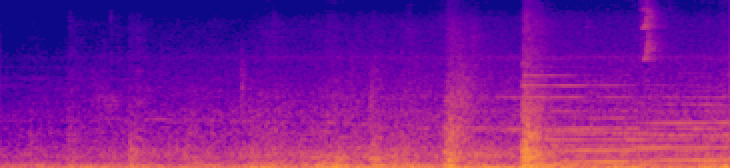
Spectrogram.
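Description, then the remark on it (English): A new bendy tram rumbles along its rails in Zurich, Switzerland, a steady low roar punctuated by sharp clanks and screeching metallic tones as it rolls past, with no one speaking. “Bendy new trams are zipping through Zurich and helping the city to stay on track for a cleaner future.”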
